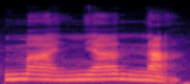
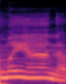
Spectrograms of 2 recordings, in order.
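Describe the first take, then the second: First: Mañana slow, every a open; correct Spanish mañana. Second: Mañana rushed with closed Portuguese vowels; wrong mañana. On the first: Teacher giving the right Spanish mañana. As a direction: draw out mañana clearly. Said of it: "vai ser mañana". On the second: Teacher mimicking a student's mistake. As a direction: say mañana like a Brazilian learner. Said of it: "não vai ser mañana". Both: Shown as a demonstration.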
